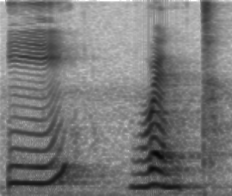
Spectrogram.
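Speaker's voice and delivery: event split in two, long E first. Shown as a demonstration. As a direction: draw out the E in event, then vent. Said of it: "pronouncing this E as a long E".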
